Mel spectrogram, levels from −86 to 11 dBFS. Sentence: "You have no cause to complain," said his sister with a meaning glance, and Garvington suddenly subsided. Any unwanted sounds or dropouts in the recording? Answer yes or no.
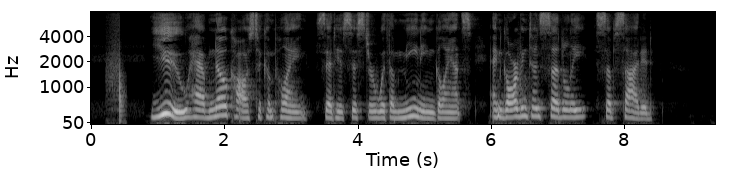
yes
